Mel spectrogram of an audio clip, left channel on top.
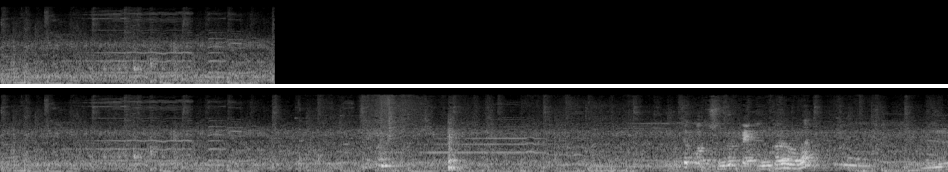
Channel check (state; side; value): drops out; left; at 2.8 s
